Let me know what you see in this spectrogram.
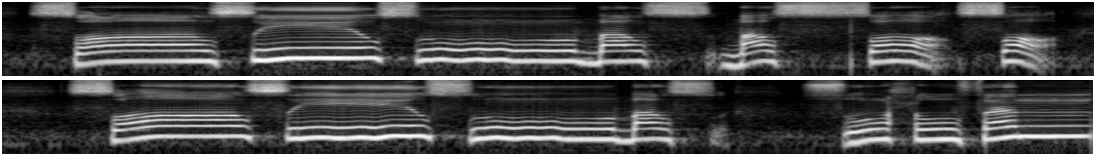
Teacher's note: Jadi sad itu selalu tebal, ya. Dia selalu tebal. Mau dia fathah, kasroh ataupun dhammah.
